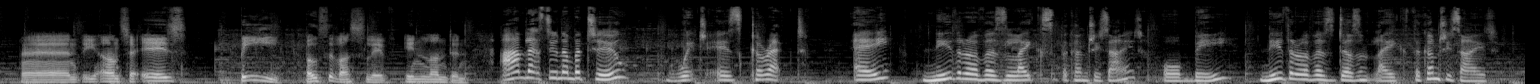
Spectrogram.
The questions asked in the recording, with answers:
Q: Which is correct?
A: Ooh, well, this one is A, neither of us likes the countryside.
